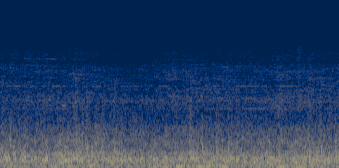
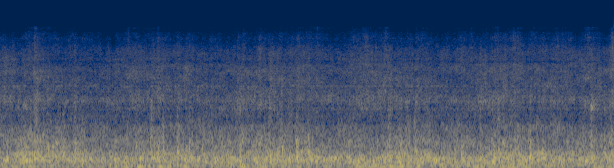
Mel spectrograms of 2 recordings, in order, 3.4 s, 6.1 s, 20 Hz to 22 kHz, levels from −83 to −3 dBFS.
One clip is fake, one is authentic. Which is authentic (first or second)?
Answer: first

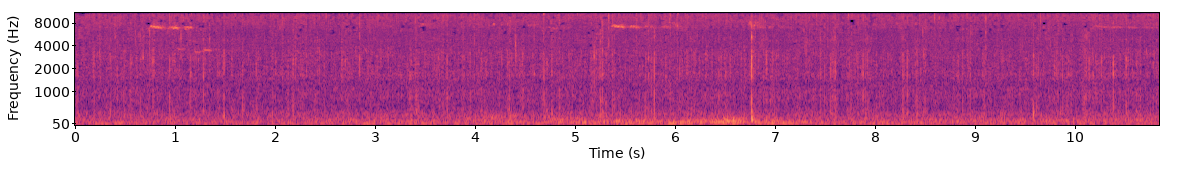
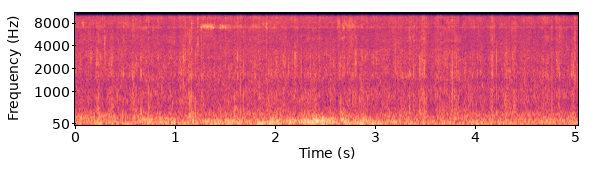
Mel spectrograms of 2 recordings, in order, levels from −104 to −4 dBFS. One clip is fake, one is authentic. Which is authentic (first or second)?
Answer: first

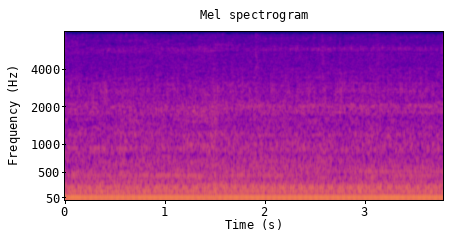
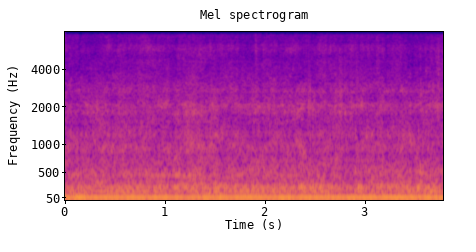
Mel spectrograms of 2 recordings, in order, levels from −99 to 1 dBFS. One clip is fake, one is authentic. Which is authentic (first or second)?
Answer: first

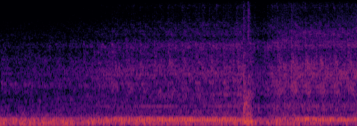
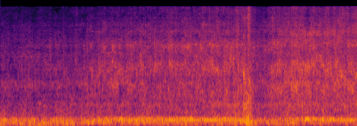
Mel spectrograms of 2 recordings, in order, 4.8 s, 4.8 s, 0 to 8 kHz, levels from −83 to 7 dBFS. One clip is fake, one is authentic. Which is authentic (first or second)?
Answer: first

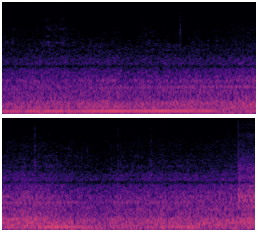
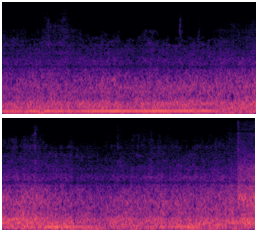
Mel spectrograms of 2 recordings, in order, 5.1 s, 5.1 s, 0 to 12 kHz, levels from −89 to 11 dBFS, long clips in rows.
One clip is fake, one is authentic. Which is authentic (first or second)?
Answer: first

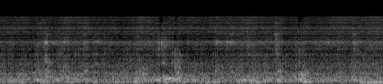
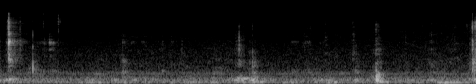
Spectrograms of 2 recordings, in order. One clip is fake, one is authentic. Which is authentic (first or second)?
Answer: second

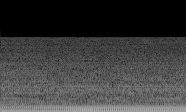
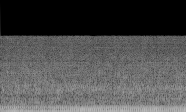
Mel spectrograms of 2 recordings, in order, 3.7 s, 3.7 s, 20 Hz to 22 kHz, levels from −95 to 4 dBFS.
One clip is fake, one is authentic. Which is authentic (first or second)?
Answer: first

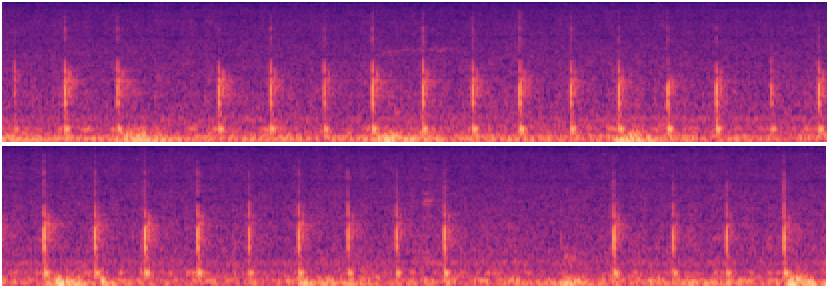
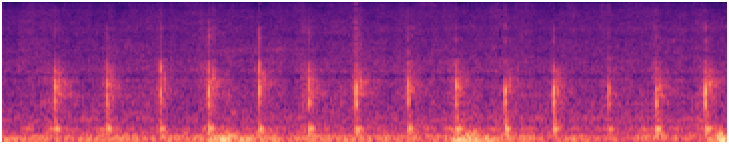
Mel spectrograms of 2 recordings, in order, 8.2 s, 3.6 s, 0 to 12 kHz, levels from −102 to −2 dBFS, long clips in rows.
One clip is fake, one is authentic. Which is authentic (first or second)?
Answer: first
